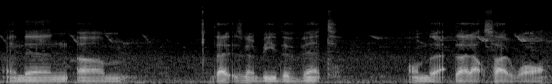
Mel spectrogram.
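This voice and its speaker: A man casually walking through his home's construction site, explaining the plumbing in a relaxed, plain-spoken way with plenty of ums. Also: rumbling low, slow. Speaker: homeowner showing his build. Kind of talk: casual walkthrough narration. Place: outdoors at a building site. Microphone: phone camera held while walking. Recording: outdoor phone audio with clear background noise.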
